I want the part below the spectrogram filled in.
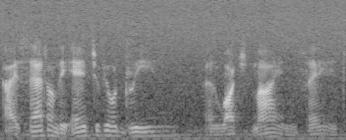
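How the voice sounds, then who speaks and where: An actor playing a restless, wistful husband in a 1960s radio play, speaking in clipped, rhythmic, theatrical phrases. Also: male voice, deep voice, expressive, unhurried, a bit bright, soft background music, poor audio. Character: John, restless husband wistfully recalling youth and marriage. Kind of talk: 1960s BBC radio play, poetic stylised dialogue. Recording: 1960s radio recording with hum, hiss.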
